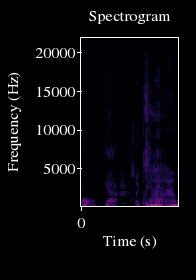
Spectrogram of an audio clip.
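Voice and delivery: very soft, soothing, whispery murmur.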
